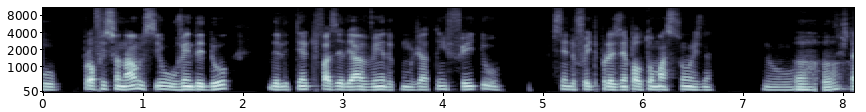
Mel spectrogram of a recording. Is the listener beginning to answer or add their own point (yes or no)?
no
